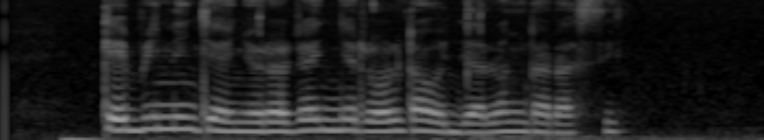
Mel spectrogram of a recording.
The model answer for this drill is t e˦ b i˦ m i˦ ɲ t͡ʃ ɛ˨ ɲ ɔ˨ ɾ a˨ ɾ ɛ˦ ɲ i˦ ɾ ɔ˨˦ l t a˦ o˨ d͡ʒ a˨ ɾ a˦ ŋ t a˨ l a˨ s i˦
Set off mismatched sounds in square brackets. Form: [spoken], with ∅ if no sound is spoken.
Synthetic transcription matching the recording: [k] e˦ b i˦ [n] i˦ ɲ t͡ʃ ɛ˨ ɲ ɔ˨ ɾ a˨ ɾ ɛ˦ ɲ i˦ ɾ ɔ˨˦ l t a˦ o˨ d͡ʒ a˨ [l] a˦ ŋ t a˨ [ɾ] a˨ s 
